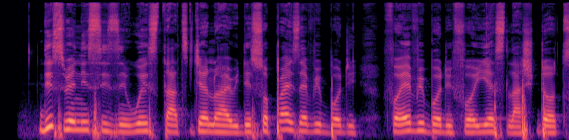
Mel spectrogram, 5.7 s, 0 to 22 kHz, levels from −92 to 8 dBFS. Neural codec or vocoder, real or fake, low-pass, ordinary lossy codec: none; real; none; none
